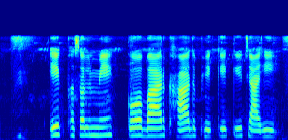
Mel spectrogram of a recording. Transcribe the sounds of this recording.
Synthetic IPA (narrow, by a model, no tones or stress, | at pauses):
eːkpʰəsəlmẽkɔːbaːɾkʰaːd̪pʰeːkeket͡ʃaːɦiː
